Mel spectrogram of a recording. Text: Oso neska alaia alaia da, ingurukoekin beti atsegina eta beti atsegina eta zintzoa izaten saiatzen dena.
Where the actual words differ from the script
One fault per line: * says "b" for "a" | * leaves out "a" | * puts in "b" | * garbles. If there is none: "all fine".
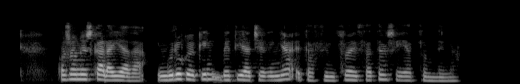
* leaves out "alaia"
* leaves out "beti atsegina eta"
